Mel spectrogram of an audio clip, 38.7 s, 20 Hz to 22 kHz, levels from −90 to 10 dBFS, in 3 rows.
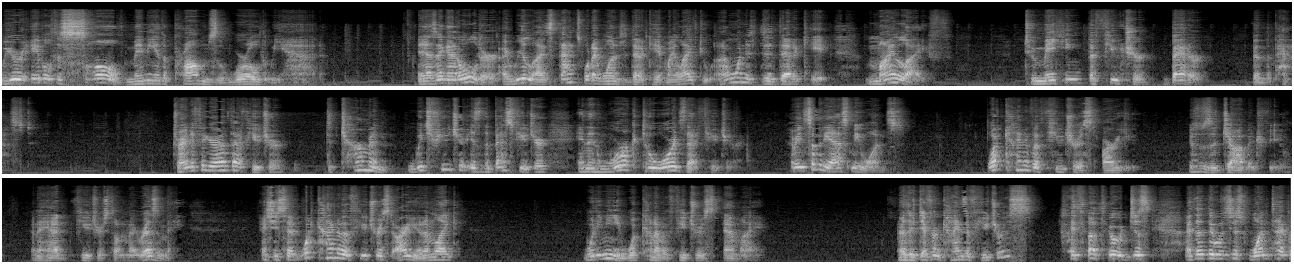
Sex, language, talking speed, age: male, English, 205 wpm, 40-59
